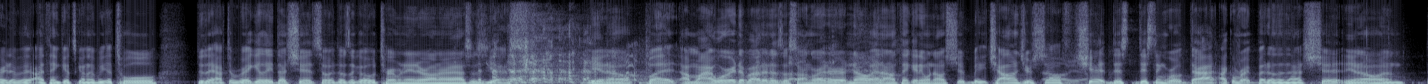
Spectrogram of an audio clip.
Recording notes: From the heart of Hollywood at the beautiful Gibson Guitars Showroom. At an unforgettable live event.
